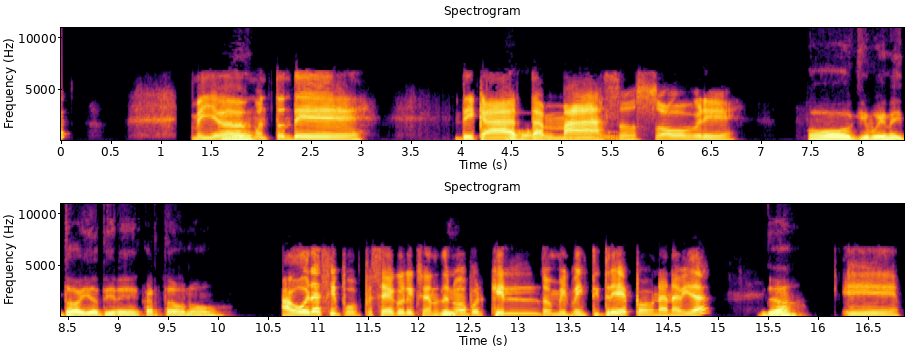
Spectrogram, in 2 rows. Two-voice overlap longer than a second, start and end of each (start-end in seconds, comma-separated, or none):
4.4-5.8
